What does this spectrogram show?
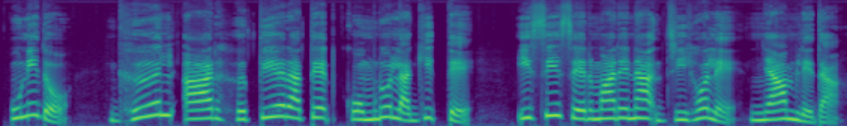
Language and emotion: Santali, neutral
